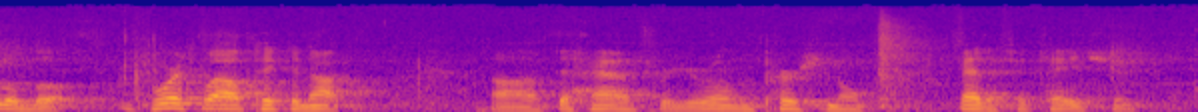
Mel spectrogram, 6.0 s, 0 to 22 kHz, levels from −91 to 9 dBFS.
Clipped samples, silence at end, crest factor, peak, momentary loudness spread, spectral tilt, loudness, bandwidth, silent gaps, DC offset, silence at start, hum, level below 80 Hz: under 0.1%; 0 s; 20 dB; -4 dBFS; 15 LU; -6.5 dB/octave; -23 LUFS; 17.5 kHz; none; under 0.1%; 0 s; none; -56 dBFS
